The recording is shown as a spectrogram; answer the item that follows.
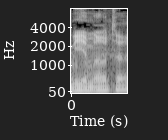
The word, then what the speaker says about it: Miyamoto: Miyamoto, like, oh, did I get his name right? I think I got it. – Miyamoto, right.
